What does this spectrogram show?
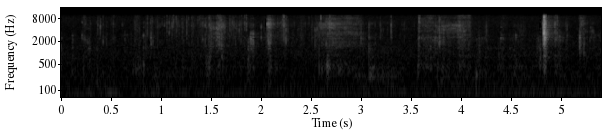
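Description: Close-miked chewing and mouth sounds of a man eating spicy sauced Korean fried chicken, soft and irregular, with a single sharp click near the end.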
